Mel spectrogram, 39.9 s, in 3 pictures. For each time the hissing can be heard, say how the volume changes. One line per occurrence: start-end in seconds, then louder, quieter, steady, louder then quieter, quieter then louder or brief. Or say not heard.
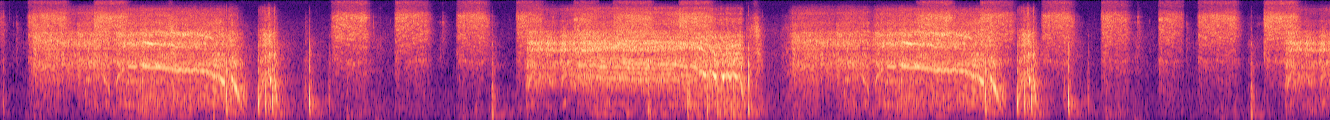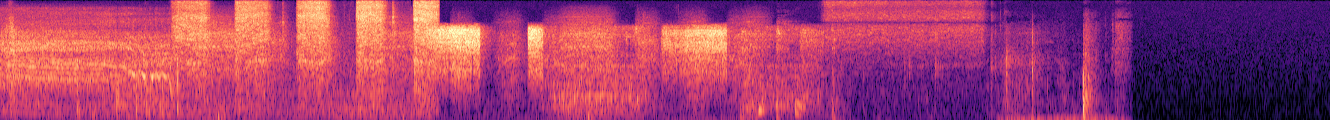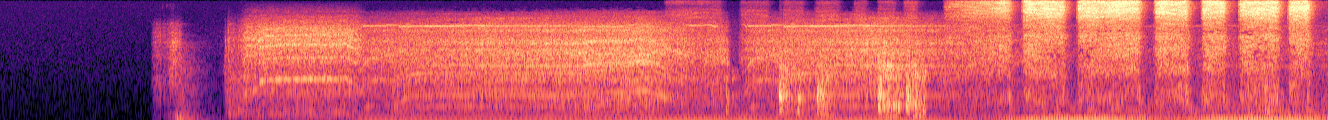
0.0-24.6 louder then quieter
33.0-39.8 louder.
